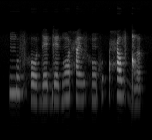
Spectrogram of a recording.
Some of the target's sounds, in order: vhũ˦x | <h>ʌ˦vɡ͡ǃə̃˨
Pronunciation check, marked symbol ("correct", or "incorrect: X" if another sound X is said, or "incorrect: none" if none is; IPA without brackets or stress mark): incorrect: ħ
